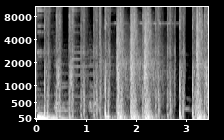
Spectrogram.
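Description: Rapid bursts of video game gunfire crackle loudly and continuously, sharp repeated shots with brief gaps, like an intense firefight.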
